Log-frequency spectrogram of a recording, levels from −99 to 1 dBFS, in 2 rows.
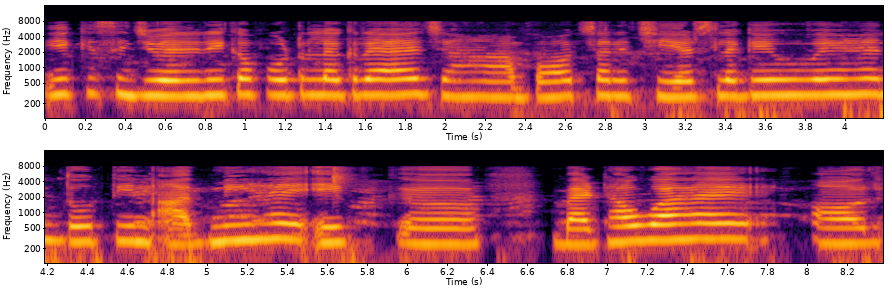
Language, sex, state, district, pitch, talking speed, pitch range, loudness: Hindi, female, Bihar, West Champaran, 290 Hz, 170 wpm, 270-300 Hz, -16 LUFS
